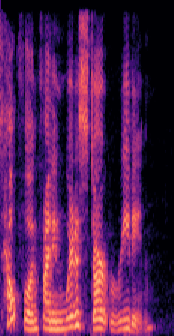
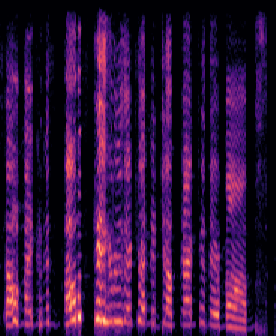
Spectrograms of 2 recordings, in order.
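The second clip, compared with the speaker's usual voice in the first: ordinary delivery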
